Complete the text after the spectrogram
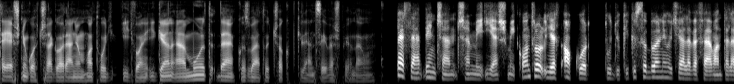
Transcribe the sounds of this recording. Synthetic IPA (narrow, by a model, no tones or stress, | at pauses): t̪ɛjːɛʃɲuɡott͡ʃːaːɡɒlɾaːɲo̞mɦɒt̪ho̞ɟiːɟʋvɒnḭɡɛnɛlmult̪d̪ɛkøzbɛlɦɛːt̪ho̞c̚t͡ʃɒkkilɛnt̪seːvɛʃpeːld̪aːulpɛrsɛɦat̪nint͡ʃɛnʃɛmːiʔijɛʃmiko̞nt̪ro̞lʔṵɟɛɛst̪ɒkːo̞rt̪uɟːukːikysøbølniho̞chɒɛlɛvɛfɛlvɒnt̪ɛlɛ̰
